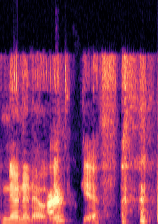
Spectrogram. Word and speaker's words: GIF: to say I love that you say it gif because that's how I say it too. Even though the creator is like, "Oh, it's GIF." I stubbornly like, "No, no, no. GIF."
